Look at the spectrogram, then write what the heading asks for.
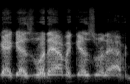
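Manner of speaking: bursting to share big news; giddy excitement. Retold or imitated. Rushing home to tell girlfriend.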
